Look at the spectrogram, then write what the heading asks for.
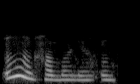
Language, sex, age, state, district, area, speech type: Assamese, female, 30-45, Assam, Lakhimpur, rural, conversation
